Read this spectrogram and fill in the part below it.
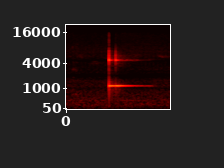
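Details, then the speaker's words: DJI Phantom 4 drone after firmware update 02.00.0106/02.00.0700, motors off: one clear chime fading over half a second as the camera unexpectedly powers itself off mid-recording; a firmware bug causing camera reboot. "that? powered itself off. Recording stopped."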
